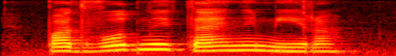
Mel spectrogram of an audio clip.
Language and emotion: Russian, neutral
